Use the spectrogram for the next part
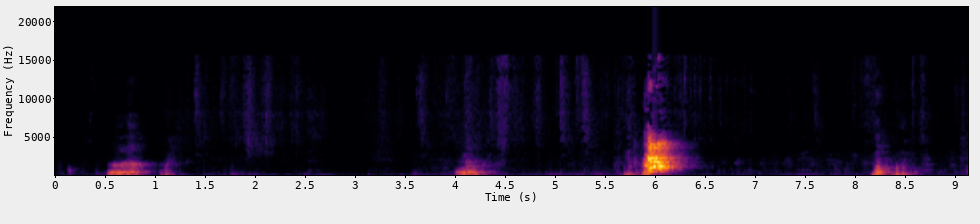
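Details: Miniature Dachshund puppies Hampton Stanley and his brother Oscar playing run-around give four sharp, high yapping barks spaced about two seconds apart. The loudest, brightest yap comes third. Quiet pauses fall between them.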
